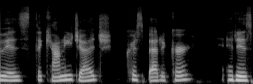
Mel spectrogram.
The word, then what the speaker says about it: Boedeker: um my nephew is the County Judge Chris beter it is pronounced beter does he call you an Alexa no never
